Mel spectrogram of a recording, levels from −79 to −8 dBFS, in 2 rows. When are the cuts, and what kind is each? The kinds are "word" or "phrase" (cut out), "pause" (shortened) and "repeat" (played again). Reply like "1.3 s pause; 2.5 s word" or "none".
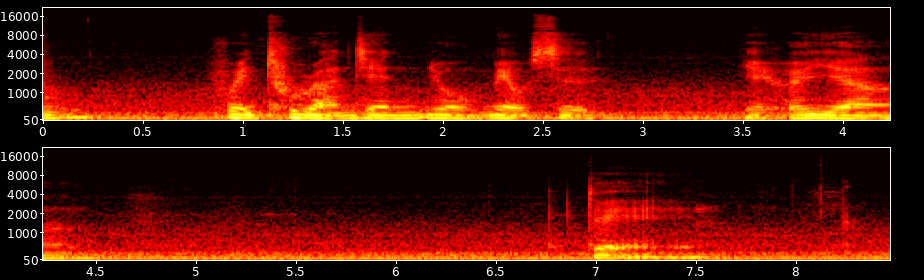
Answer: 3.5 s phrase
